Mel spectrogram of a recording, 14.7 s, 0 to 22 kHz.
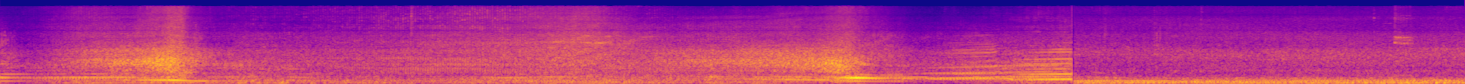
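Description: Lamborghini supercar engines passing at speed, each note dropping in pitch as the car goes by. About eight and a half seconds in, an orange Huracán's V10 passes and its revs rise as it accelerates away. The sound then cuts suddenly to a steady low rumble of Lamborghini engines running at low speed.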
